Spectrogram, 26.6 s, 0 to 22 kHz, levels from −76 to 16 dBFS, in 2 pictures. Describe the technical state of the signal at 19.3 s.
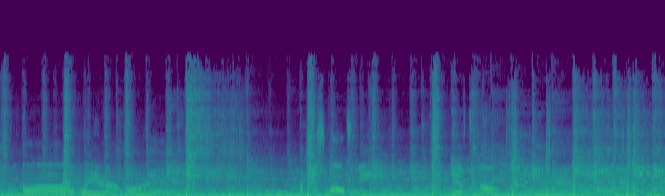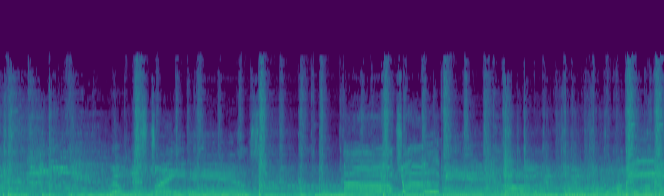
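At 19.3 s the signal is intact, with no dropout, clipping, glitch or other technical fault to be heard at that moment.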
